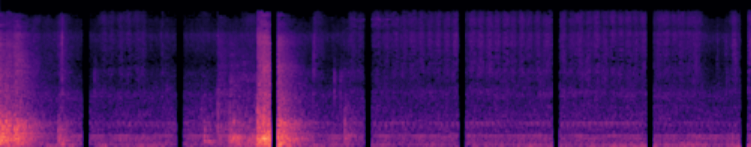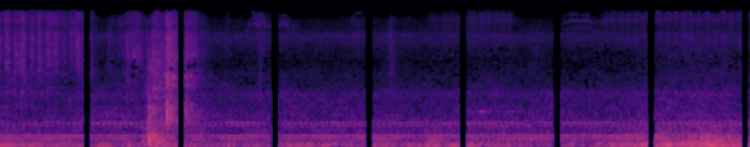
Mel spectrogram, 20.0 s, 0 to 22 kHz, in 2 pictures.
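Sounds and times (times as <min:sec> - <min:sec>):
pencil rubbing on paper: 0:01.2 - 0:02.3, 0:04.9 - 0:11.2
faint steady hum: 0:12.6 - 0:20.0.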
